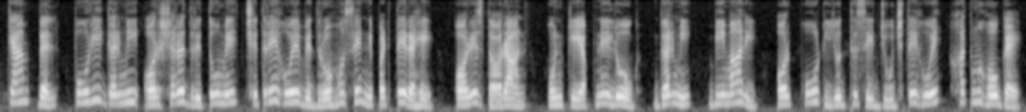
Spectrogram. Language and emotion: Hindi, neutral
